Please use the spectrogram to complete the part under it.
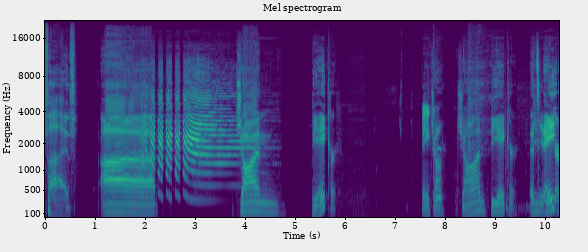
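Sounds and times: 
speech: 0.0s - 2.4s, 3.8s - 5.9s, 7.5s - 10.2s
air horn blast: 1.8s - 4.2s.

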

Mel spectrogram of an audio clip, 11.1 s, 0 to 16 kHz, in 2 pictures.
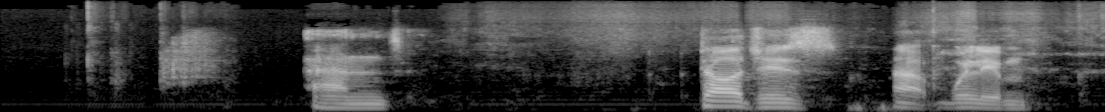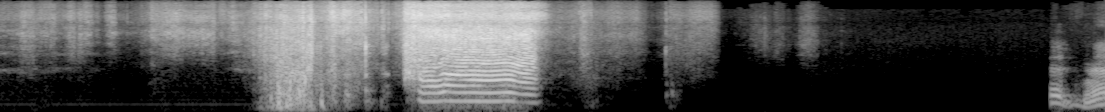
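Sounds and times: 
speech: 1.6s - 2.2s, 3.5s - 5.3s, 10.8s - 11.0s
nose blowing with a honking hooting tone: 6.8s - 8.3s.

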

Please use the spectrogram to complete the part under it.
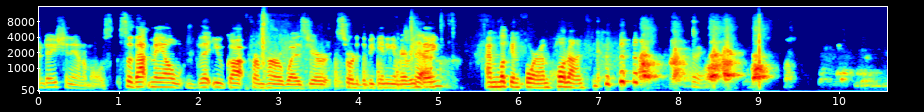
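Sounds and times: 
speech: 0.0s - 8.8s
several cranky dogs barking in sharp bursts: 7.4s - 10.5s.

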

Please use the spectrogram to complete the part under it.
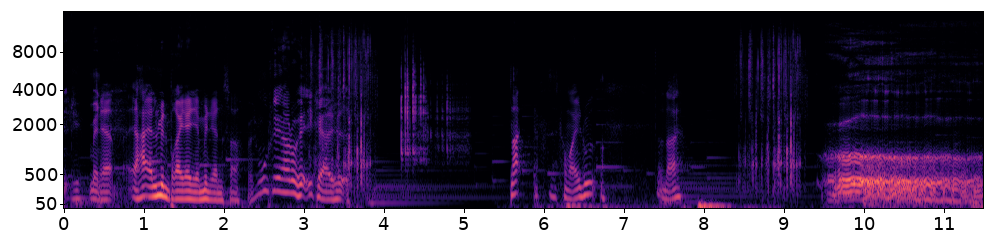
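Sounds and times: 
speech: 0.0s - 3.8s, 5.6s - 7.8s, 9.5s - 10.4s
die rolled across a hard board during a board game: 3.1s - 5.1s.

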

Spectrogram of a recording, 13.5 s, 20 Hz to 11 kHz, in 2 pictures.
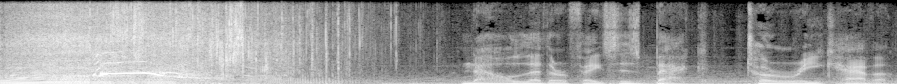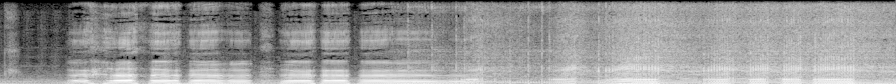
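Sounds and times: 
chainsaw engine revving and sputtering out of fuel: 0.0s - 3.1s, 9.4s - 13.4s
speech: 4.0s - 10.6s, 11.4s - 13.3s
laughter: 7.2s - 10.5s.

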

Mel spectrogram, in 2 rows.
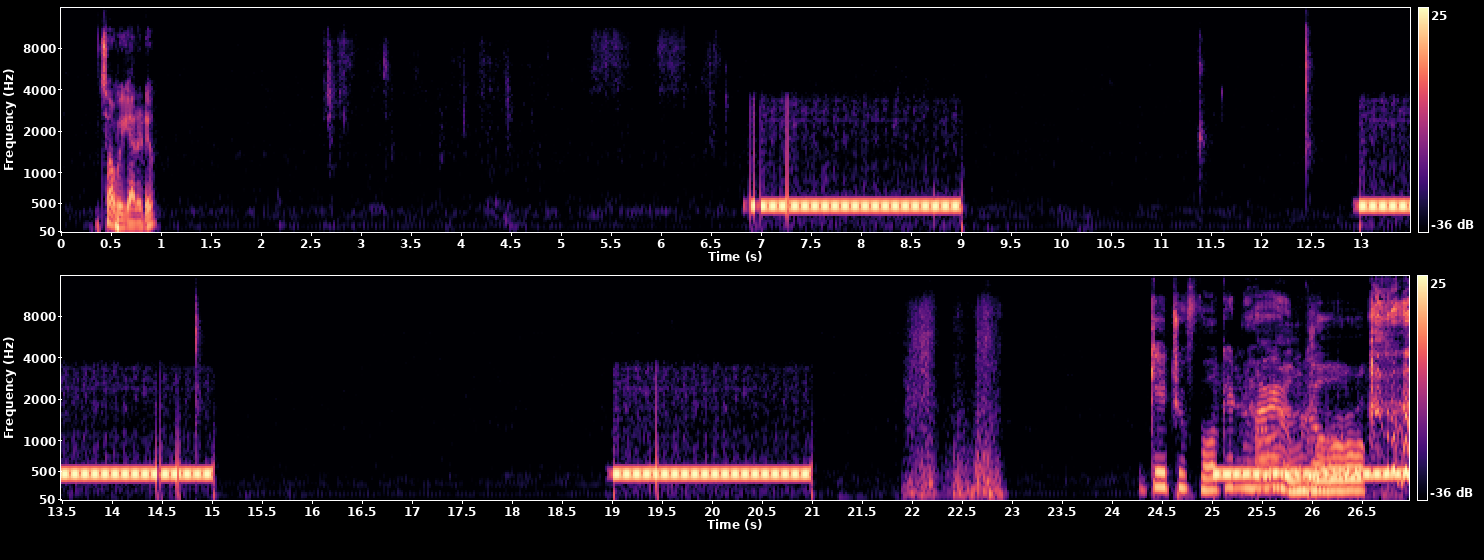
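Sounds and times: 
speech: 0.4s - 1.0s, 24.6s - 26.8s
telephone ringback tone while calling a moving company: 6.9s - 9.0s, 12.9s - 15.0s, 19.0s - 21.0s, 25.0s - 26.5s
laughter: 26.0s - 26.9s.

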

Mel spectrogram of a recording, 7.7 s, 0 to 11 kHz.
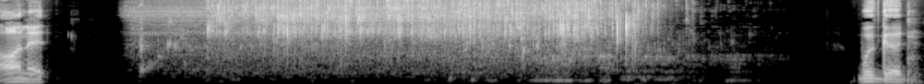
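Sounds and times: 
speech: 0.0s - 0.5s, 7.2s - 7.6s
cold tap water running into a sink: 1.1s - 6.4s.

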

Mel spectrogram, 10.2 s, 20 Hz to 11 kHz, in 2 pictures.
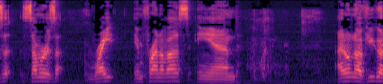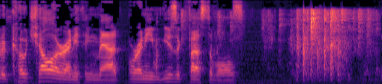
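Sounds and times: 
speech: 0.0s - 3.7s, 4.5s - 8.4s
dog shaking its head: 7.6s - 10.1s.

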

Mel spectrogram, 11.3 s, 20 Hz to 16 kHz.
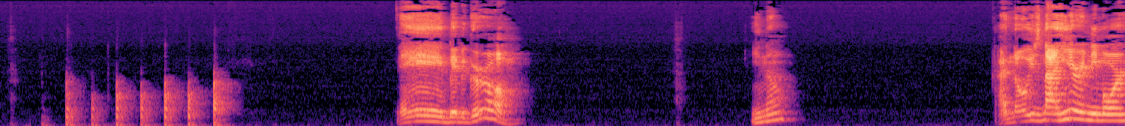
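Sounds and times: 
knocking on a door: 0.4s - 2.4s
speech: 4.0s - 5.2s, 7.5s - 8.0s, 10.1s - 11.2s.

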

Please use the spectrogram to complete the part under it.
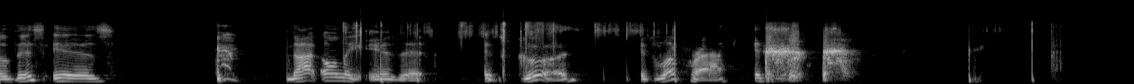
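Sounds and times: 
speech: 0.0s - 1.2s, 2.2s - 8.4s
cough: 2.2s - 2.5s, 7.6s - 8.7s.

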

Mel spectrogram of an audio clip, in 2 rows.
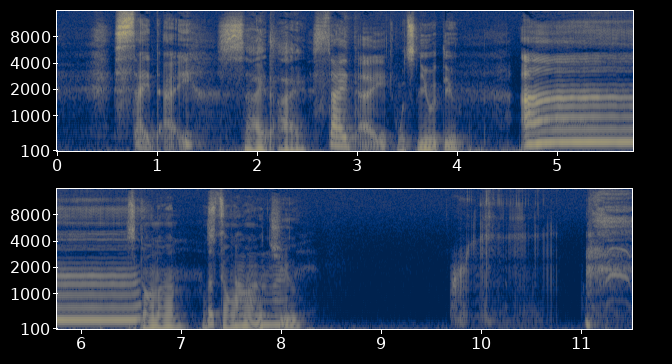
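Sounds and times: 
speech: 0.6s - 8.3s
sputtering mouth noises resembling a fart: 9.6s - 11.0s.

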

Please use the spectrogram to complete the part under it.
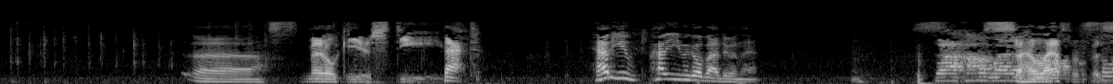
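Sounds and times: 
quiet rapid typing on a computer keyboard: 0.0s - 2.7s
speech: 1.8s - 4.9s, 6.0s - 7.7s, 9.3s - 11.1s.

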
